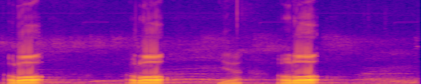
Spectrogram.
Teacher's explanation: menyentuhkan punggung lidah kita di langit-langit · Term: huruf ro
